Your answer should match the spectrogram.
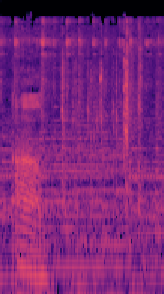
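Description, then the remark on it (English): Scattered clicks of typing on a computer keyboard inside a pickup truck, a few sharp keystrokes, heard beneath a person talking. “I'll mute my keyboard.”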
